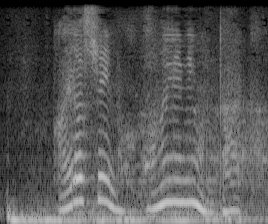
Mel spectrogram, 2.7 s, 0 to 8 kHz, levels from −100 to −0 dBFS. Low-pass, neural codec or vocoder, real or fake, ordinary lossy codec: 7.2 kHz; codec, 16 kHz, 1.1 kbps, Voila-Tokenizer; fake; none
